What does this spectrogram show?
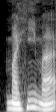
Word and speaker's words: Mahima: for you at the mahima and i'll spell that m-i-h-i i always say it's mama with a hi in it yeah so the mahima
